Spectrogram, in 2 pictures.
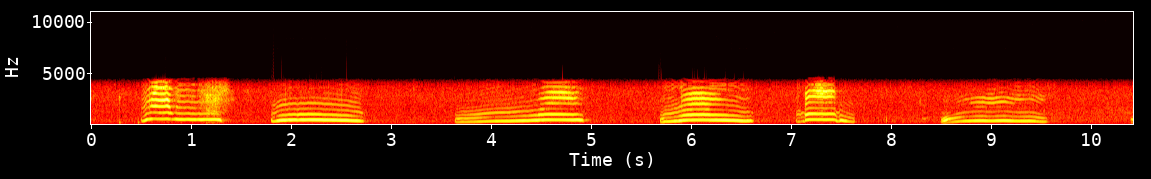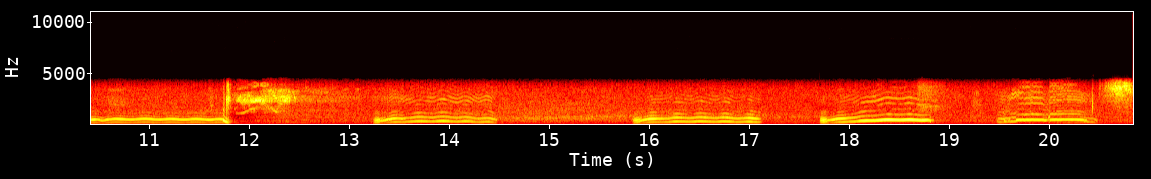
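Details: Female domestic cat whining while held indoors, slightly annoyed but content to stay held; a long series of drawn-out, wavering mews, rising then falling, repeated about every second with short pauses, with a faint rustle midway.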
